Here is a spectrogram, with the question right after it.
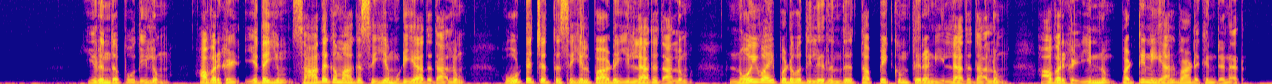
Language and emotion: Tamil, neutral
